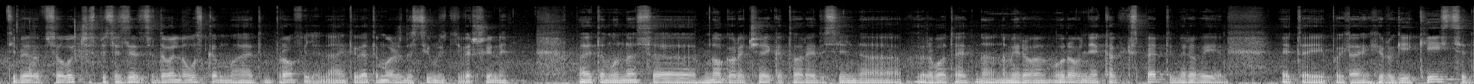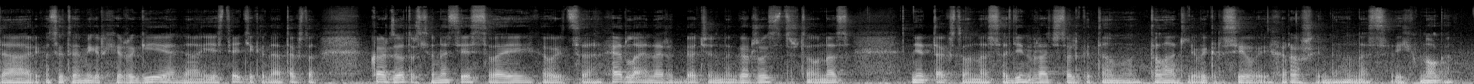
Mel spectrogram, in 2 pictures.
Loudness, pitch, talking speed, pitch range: -17 LUFS, 95 Hz, 160 wpm, 90-105 Hz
